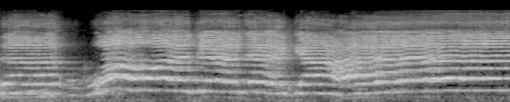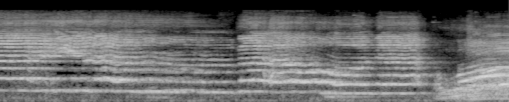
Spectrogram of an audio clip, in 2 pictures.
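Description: A boy reciting the Qur'an in a melodic tajweed style: long held phrases whose pitch slides and turns in ornaments. There is a brief breath about a second in and another near the end.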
